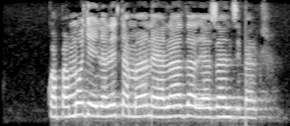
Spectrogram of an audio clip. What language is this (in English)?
Swahili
